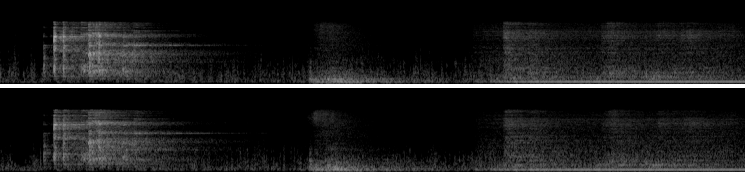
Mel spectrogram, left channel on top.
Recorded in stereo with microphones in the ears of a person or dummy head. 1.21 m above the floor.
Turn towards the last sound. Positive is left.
turn(degrees=25)  # may be behind; listen again after turning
